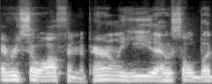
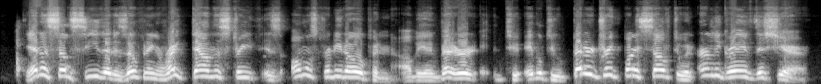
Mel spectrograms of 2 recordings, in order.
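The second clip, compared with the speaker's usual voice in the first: high, swooping cartoon professor character voice; 9 semitones higher than usual. Moving to the next item, a host reads it out in a Professor Farnsworth voice. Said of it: "Read it in like like Professor Farnsworth's voice".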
